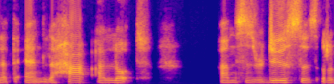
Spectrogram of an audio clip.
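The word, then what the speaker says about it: לְהַעֲלֹת: So leha alot. This is the main accent at the end. Leha alot.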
